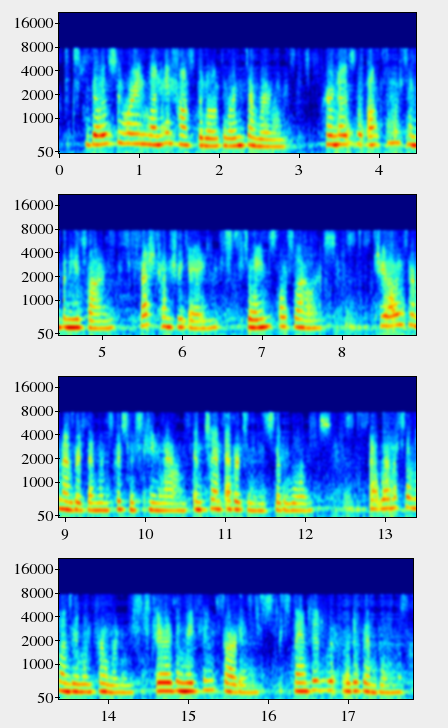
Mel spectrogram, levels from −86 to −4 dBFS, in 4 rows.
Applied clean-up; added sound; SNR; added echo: neural separator model SepFormer DNS4.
